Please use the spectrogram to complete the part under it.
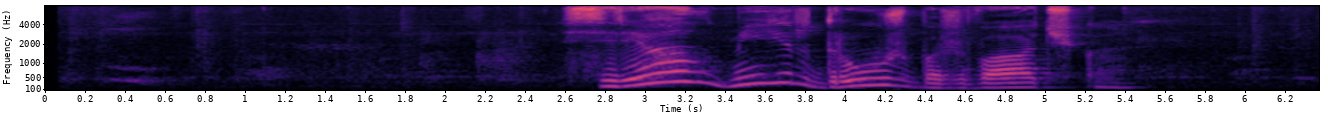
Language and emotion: Russian, sad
